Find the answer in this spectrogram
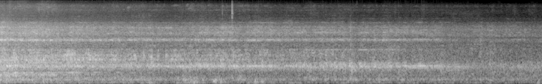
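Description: EMU electric local train running away down the track, its wheel and running noise fading steadily as it recedes.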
